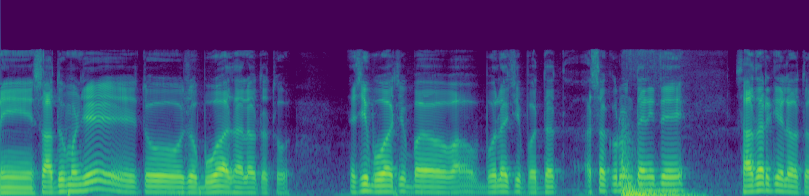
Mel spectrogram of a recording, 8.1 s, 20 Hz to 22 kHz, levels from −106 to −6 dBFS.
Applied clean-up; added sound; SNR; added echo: none; Explosion; 1 dB; none.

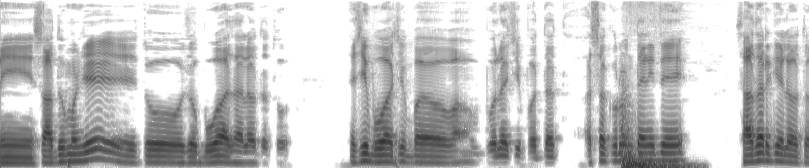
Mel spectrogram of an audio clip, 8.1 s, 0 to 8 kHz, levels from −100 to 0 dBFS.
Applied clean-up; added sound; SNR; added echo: classical method Wiener filter.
